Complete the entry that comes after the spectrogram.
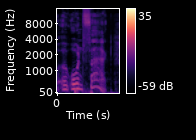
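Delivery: usual speaking voice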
